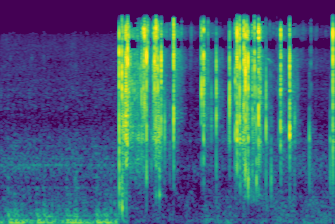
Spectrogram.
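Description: Clear plastic bag crinkling and crackling as it is handled, a run of sharp irregular crackles starting about a second and a half in, after a low rumble.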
